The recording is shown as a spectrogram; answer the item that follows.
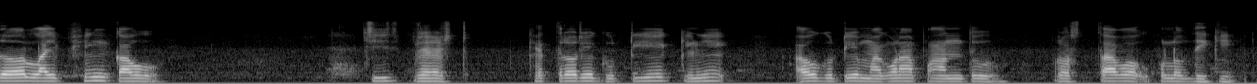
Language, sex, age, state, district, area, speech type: Odia, male, 30-45, Odisha, Bargarh, rural, read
